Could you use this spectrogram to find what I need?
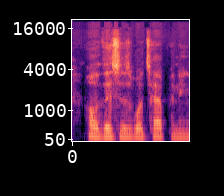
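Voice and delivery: plain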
